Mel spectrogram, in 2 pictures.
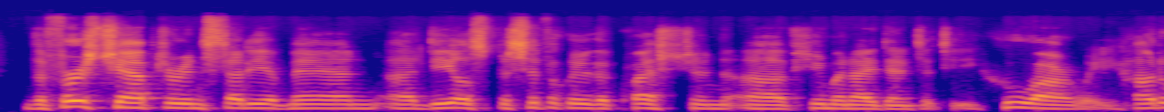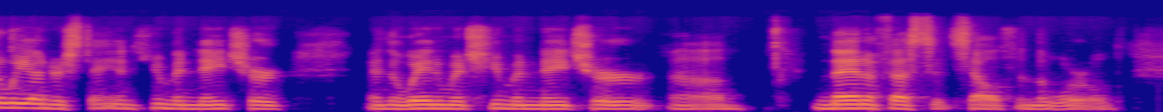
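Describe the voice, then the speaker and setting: A man's fairly high-pitched voice with a dark, mellow tone, fairly quick pace and fairly even intonation. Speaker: priest and lecturer. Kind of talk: lecture. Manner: fast; halting, many fillers.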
